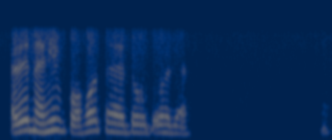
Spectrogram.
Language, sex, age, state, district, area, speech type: Hindi, male, 18-30, Uttar Pradesh, Prayagraj, urban, conversation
